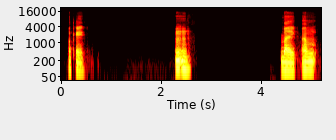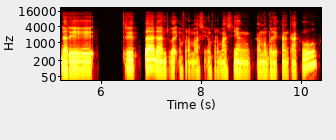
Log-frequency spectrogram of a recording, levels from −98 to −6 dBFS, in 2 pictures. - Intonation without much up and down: Yes, narrow, 1.7 semitones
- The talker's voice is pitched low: Yes, very low, 90 Hz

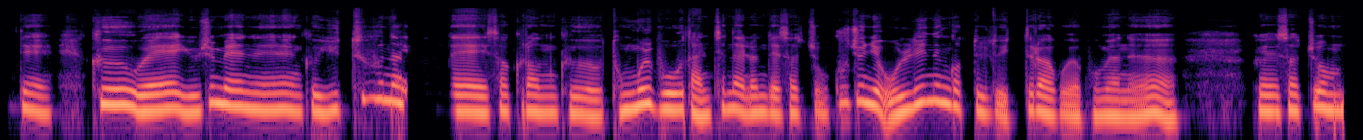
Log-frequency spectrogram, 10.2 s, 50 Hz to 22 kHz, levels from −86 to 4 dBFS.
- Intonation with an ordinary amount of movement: Yes, average, 3.5 semitones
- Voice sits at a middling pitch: Yes, medium, 180 Hz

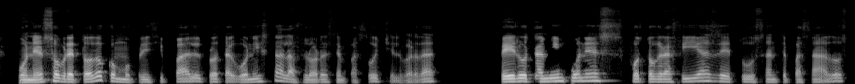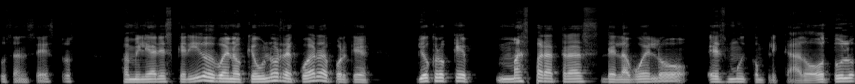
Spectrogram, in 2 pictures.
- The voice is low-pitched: Yes, low, 130 Hz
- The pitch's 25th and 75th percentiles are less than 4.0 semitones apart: No, average, 4.3 semitones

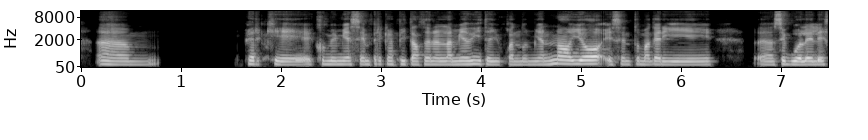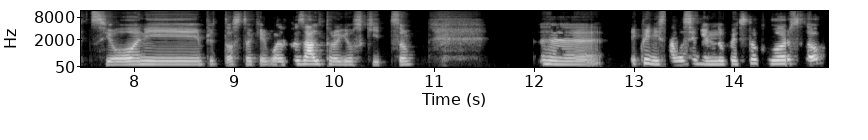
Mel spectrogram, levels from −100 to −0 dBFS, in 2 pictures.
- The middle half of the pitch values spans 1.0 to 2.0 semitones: Yes, narrow, 1.6 semitones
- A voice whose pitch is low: No, high, 190 Hz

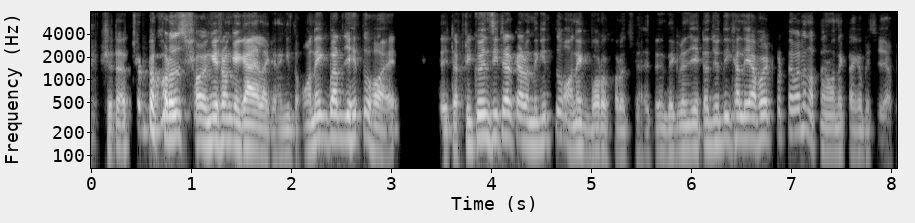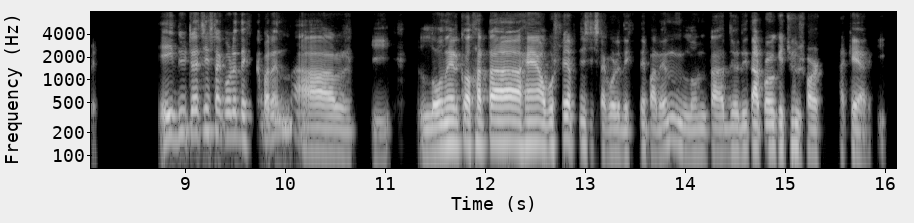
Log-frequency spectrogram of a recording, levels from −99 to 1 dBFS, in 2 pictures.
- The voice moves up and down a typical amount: No, wide, 6.0 semitones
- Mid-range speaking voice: Yes, medium, 145 Hz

